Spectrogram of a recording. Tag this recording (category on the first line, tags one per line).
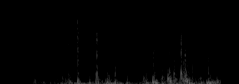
Sound effects > Objects / House appliances
origami
unfold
